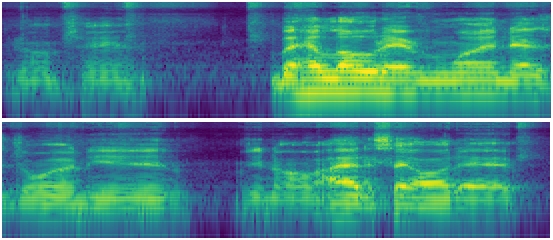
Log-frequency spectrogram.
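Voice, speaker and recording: A man's voice: on the low side, normal speed. A congested young man chatting casually and rambling to his viewers, full of slang and fillers. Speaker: vlogger.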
